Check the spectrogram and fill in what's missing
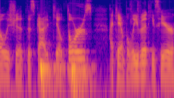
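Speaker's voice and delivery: plain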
